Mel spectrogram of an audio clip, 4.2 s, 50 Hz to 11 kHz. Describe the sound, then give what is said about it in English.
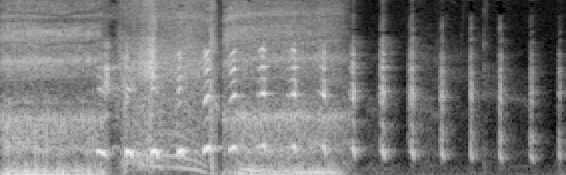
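Loud laugh-like vocal sounds, then a voice imitating heavy mouth breathing: a steady run of short, breathy huffs in quick succession. “like every 2 seconds you could hear Evelyn just heavily breathing”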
